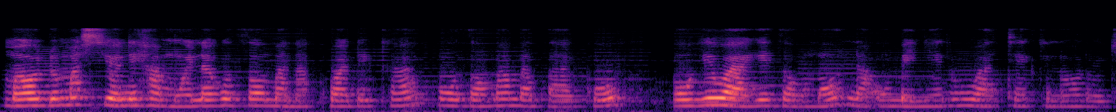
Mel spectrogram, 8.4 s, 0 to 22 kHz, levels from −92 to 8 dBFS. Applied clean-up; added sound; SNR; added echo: neural separator model SepFormer DNS4.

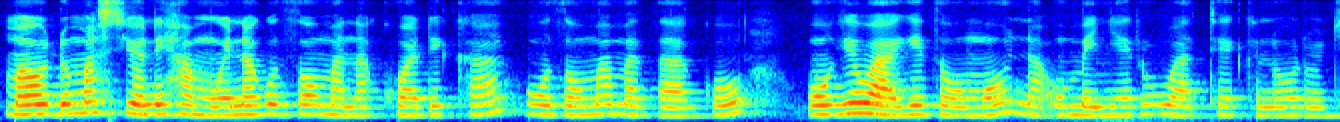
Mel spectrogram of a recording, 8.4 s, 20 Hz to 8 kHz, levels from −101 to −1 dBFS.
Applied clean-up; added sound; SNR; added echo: none; none; none; none.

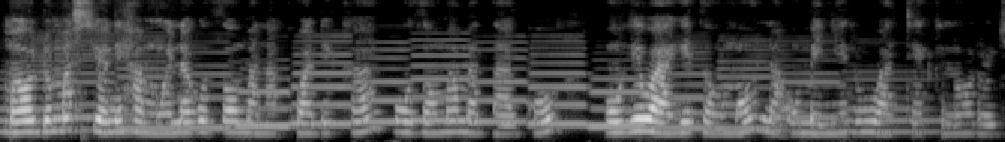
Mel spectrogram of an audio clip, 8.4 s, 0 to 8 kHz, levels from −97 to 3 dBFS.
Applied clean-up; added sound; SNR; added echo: classical method WPE with log-MMSE.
